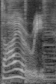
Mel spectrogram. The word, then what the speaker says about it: diary: 然后 D-A-I-R-Y 是日记读成 diary。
